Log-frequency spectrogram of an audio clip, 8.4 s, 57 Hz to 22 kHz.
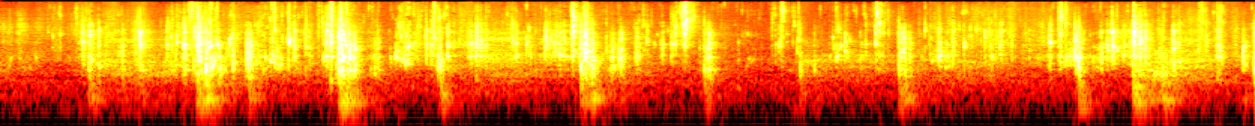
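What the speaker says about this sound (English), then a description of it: "We're just going to rinse it really well in plain water." Channellock 420 tongue-and-groove pliers being rinsed in plain tap water: irregular drips and splashes with small bursts of running water, close and fairly clear, no talking.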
